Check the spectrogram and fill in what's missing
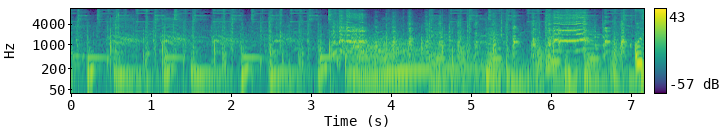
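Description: Repeated clucking from a rooster, a run of short calls at first, then rising into busier, overlapping squawks, close and fairly loud with no talking.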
